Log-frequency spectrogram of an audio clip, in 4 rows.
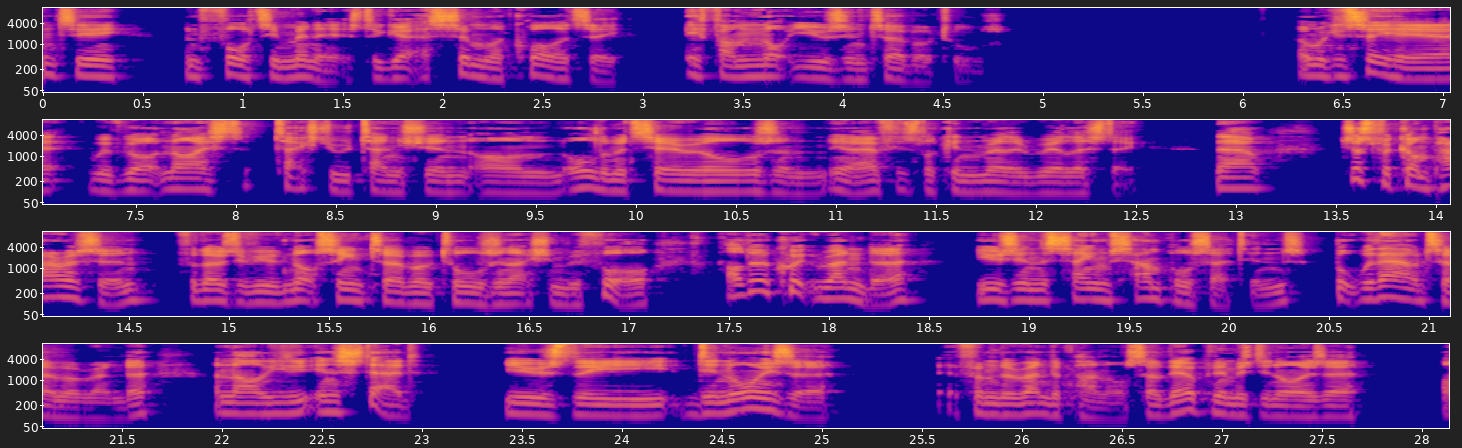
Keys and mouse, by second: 4.2 click, 4.6 ctrl+space, 5.8 middle click, 13.7-14.8 middle drag, 17.4 ctrl+space, 19.3 click, 20.7 middle click, 22.3 middle click, 24.8 click.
